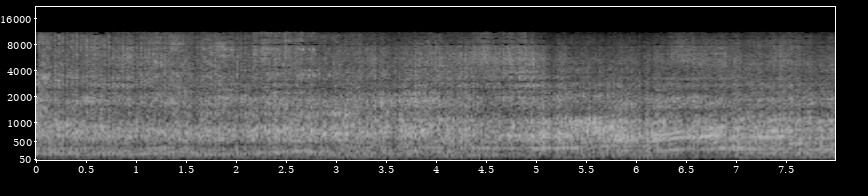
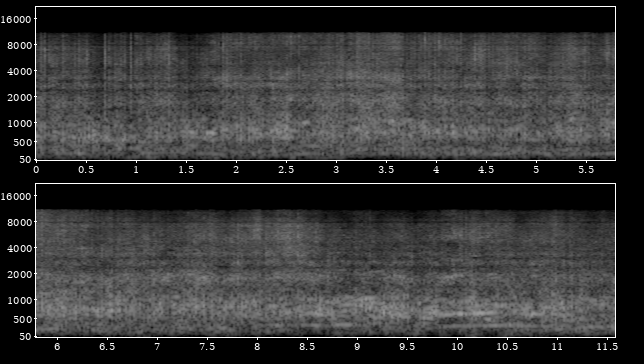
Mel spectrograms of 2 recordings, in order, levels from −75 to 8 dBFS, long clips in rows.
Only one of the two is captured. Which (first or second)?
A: first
